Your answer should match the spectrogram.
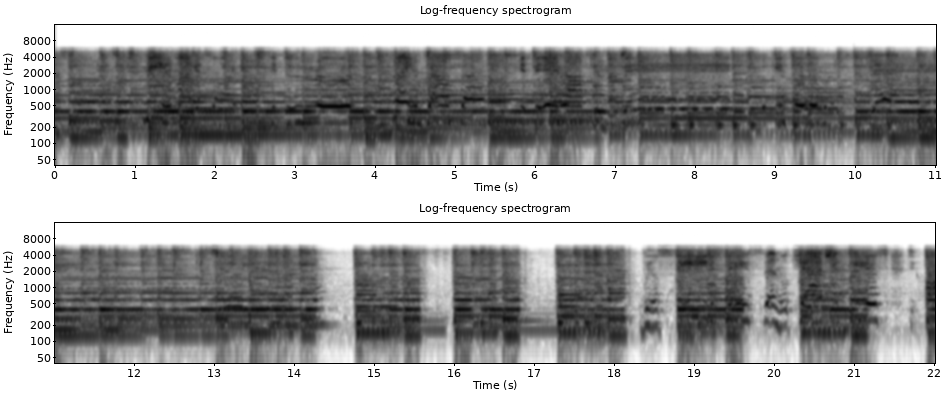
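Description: Acoustic guitar strummed steadily. About two-thirds of the way through, the playing turns into short strummed bursts with brief silences between them.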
